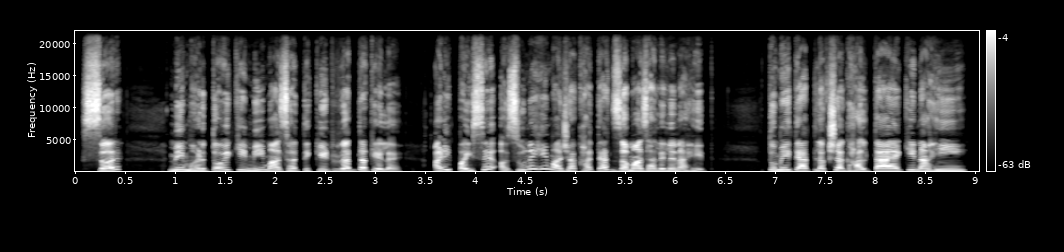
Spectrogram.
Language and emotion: Marathi, angry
